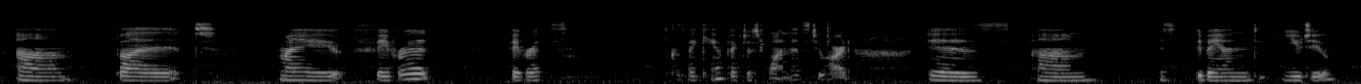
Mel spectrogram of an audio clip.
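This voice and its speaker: With an American accent, a woman speaks at a very slow pace and medium pitch, using ordinary pitch variation and long, frequent pauses. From United States. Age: 20s. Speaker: YouTuber. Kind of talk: casual chat. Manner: hesitant, many fillers.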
